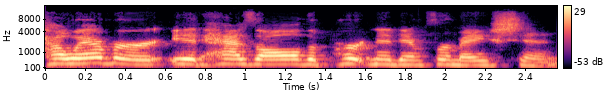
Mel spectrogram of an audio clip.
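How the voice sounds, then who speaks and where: The speaker has a Texan accent and ordinary pitch variation, recorded with a dry, close sound with no echo. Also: woman. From Texas. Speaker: marketing presenter. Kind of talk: webinar presentation.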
